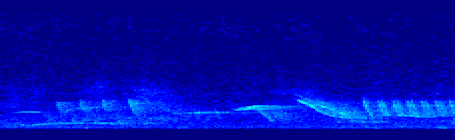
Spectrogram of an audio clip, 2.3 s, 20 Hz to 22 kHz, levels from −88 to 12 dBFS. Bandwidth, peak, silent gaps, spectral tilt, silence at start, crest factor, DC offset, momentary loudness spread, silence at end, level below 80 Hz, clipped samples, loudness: over 20 kHz; -40 dBFS; none; 8.5 dB/octave; 0 s; 16 dB; under 0.1%; 6 LU; 0 s; under -90 dBFS; under 0.1%; -53 LUFS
